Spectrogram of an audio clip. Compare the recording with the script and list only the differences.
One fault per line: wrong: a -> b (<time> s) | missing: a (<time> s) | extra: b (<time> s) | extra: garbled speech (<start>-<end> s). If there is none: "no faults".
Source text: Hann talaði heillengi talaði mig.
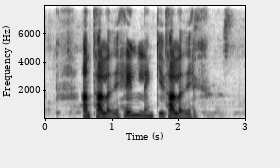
no faults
